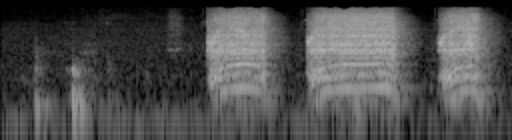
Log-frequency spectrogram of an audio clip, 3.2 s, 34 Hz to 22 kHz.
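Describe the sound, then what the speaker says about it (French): A thread is cut into a hole in a 50cc carburetor held lightly in a vise, heard as three short, close whirring bursts of a powered tool with brief gaps and faint handling clicks before them. "avec le tarot, je vais venir tarauder le trou ici."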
